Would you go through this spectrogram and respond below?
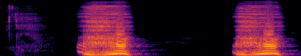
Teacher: glottal H sound, a sound that is produced from glottis or vocal cords area, making sound like ha, ha. · soft ha, called pharyngeal fricative, making sound like ha, ha.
